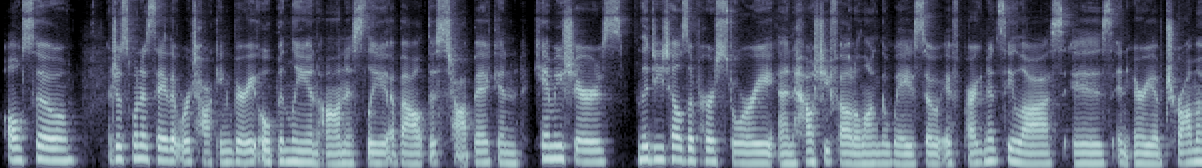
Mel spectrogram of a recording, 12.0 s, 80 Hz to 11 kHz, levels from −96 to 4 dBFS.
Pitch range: 150-170 Hz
